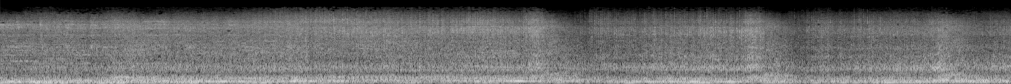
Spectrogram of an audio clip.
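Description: Monster truck supercharged V8 engines running loud, with the throttle swelling twice around the middle.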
